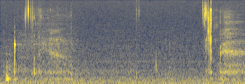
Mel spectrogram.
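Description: A few faint, short clicks in the first half second, then quiet room tone through the pulpit microphone.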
